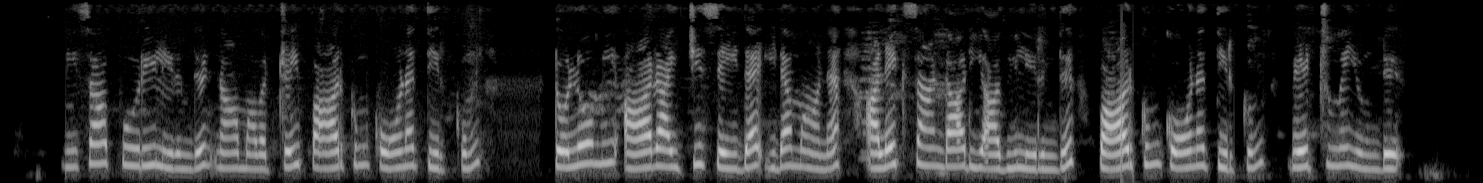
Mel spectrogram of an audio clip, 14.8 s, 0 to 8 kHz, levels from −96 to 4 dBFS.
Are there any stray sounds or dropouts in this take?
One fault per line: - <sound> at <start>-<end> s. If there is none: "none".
none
